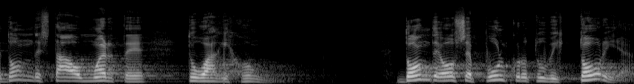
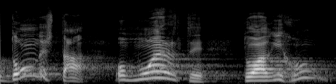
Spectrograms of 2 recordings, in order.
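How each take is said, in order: First: Said in the usual way. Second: "¿Dónde está, oh muerte, tu aguijón?" slow start, growing louder to "tu aguijón"; emphatic rhetorical question. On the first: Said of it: "Primera de Corintios ... dice". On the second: Shown as a demonstration. Preacher thunders the apostle's question at the congregation. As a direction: build "¿Dónde está" slowly into a loud "tu aguijón". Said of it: "una pregunta del apóstol Pablo".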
